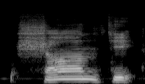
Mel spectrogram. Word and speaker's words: Shanti: King Ashoka, spelled with that one, Ashoka, would be pronounced as Asoka in Pali. And how in Sanskrit, Shanti, Shanti, meaning peace, just becomes, shorten the out there, just becomes Santi in Pali.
